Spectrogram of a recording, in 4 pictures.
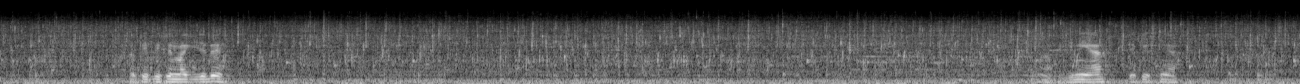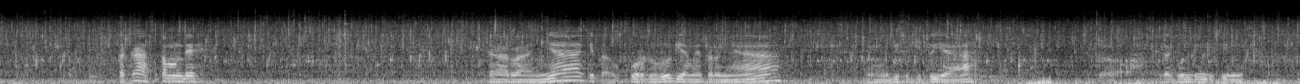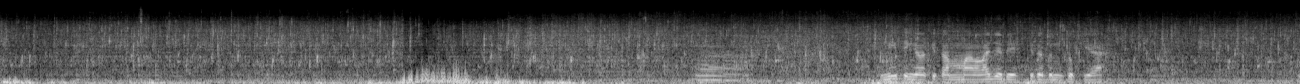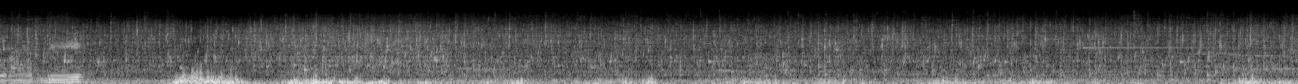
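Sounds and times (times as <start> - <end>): water trickling and splashing: 0.0 - 51.9
low rumble: 22.8 - 24.8, 25.4 - 26.8.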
